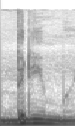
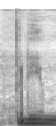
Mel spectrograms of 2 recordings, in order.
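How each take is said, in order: First: The word starts with a b sound. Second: The word starts with a p sound. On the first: This is how an Arabic speaker says it. "é brimo, esse é meu brimo" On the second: This is the usual Portuguese pronunciation. "Ele não fala primo"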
